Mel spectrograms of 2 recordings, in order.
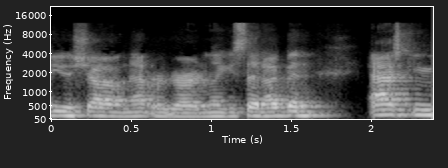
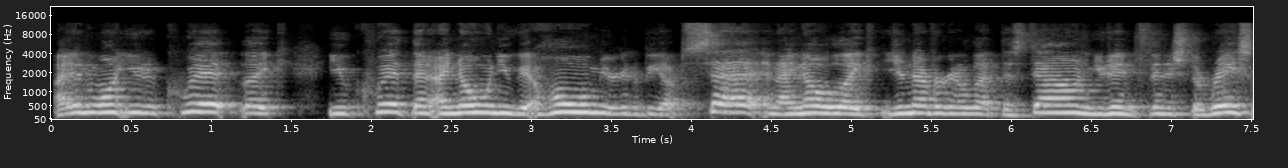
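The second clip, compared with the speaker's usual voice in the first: higher, pleading mock wife voice; lightly voiced tearful wife, pitched up; imitating upset wife; 7 semitones higher than usual. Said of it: "She's like".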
